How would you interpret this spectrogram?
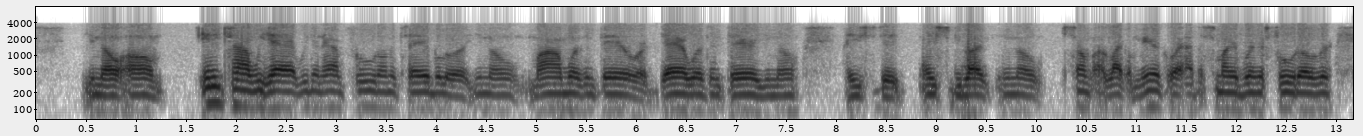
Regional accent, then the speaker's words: Flint, Michigan, United States; also born or lived in Chicago; I come from the place called Flint, Michigan. I love it. I was born in Chicago. I was raised there, but I love it. I can't say nothing bad about Flint.

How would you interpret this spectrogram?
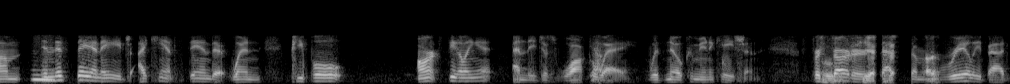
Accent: Otego, New York, United States; moved away as an adult; originally from a small town called Otigo, which is right outside of Oneonta, so I just say I'm from Oneonta.

